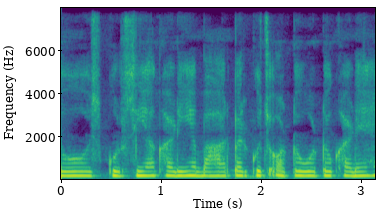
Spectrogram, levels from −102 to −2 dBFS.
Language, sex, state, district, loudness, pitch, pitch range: Hindi, female, Haryana, Rohtak, -16 LUFS, 195 Hz, 195-200 Hz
